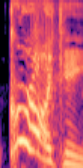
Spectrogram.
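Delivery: high, hammed-up Australian exclamation; bad Australian accent. Friends mocking Australians, bad Australian accent. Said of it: "worst Australian accent ever".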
